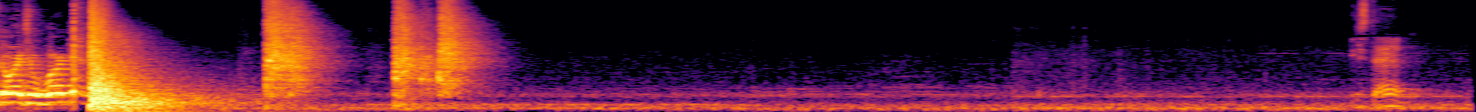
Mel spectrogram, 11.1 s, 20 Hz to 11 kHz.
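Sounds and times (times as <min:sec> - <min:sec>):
pistol shots: 0:00.6 - 0:03.8.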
